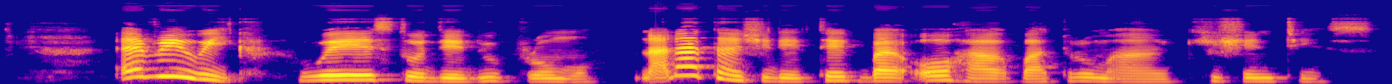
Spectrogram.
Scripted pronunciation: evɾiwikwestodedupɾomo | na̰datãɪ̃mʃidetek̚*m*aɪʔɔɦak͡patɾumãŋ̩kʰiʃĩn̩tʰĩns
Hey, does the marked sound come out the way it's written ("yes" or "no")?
no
